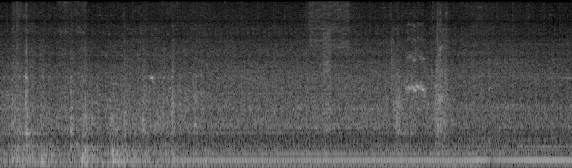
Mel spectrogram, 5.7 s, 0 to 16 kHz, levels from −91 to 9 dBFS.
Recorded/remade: recorded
